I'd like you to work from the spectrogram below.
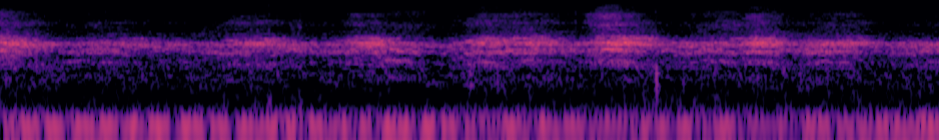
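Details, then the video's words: A flock of angry crows giving harsh overlapping caws that rise and fall roughly every second, with a low droning background. "Angry Crow Sounds"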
